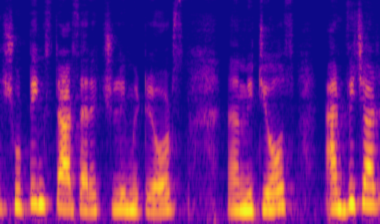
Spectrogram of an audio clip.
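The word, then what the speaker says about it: meteor: मीटियो क्या होते हैं, इनकी एग्जैक्ट प्रोनाउंसिएशन पर मीटियो मैंने सर्च किया था। ठीक है, मीटर्स नहीं बोले इसको, मीटियो।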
